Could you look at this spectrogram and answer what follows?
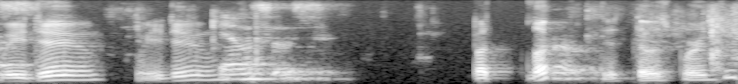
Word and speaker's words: Kansas: There is another state called Kansas. The spelling looks almost the same. Almost the same. Kansas. But you do say the S. We do. Kansas? We do. Kansas.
